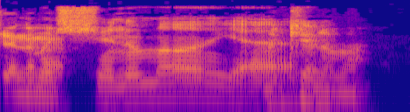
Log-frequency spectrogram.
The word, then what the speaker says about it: Machinima: Machinima.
